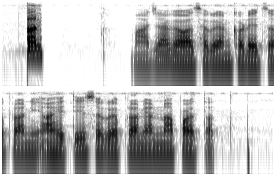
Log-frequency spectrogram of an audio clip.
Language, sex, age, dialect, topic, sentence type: Marathi, male, 18-24, Northern Konkan, agriculture, statement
